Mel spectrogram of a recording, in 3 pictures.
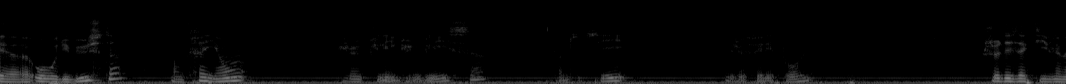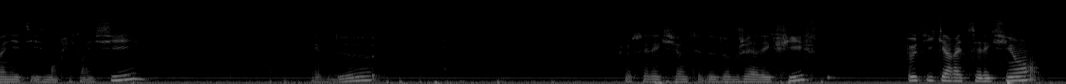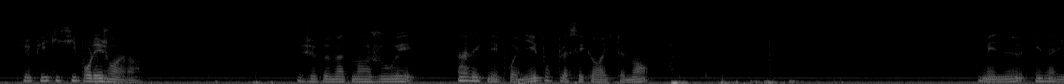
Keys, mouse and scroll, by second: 1.9 click, 3.5-6.0 drag, 7.3-8.7 drag, 10.3 click, 13.5 click, 14.7 click, 15.7 click, 17.5 shift+click, 19.0-21.2 drag, 22.3 click, 23.5 click, 24.7 click, 25.5 click, 27.2 click, 28.2 Delete, 29.2 ctrl+click, 31.6 click.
